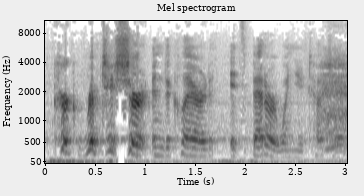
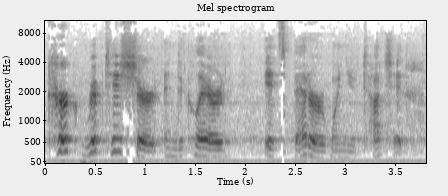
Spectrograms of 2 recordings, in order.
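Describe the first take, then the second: First: It is read at a normal pace. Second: It is read slowly.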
